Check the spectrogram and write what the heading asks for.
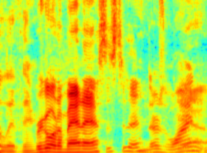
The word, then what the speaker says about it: Manassas: Pronounced Manasses.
